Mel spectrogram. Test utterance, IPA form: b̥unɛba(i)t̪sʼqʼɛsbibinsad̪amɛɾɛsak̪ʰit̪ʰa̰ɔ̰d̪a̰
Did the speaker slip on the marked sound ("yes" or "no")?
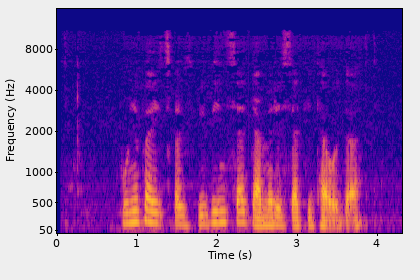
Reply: no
